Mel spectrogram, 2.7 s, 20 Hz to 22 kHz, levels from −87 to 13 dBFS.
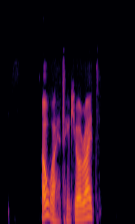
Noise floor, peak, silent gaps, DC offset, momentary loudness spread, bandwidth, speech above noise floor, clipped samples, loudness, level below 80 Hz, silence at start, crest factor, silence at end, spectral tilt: -87 dBFS; -2 dBFS; none; under 0.1%; 13 LU; 7.6 kHz; 68 dB; under 0.1%; -19 LUFS; -62 dBFS; 0.85 s; 20 dB; 0.85 s; -7 dB/octave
